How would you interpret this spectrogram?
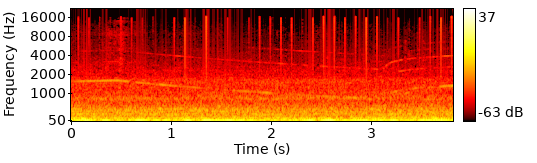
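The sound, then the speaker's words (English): An ambulance siren wails with rising and falling pitch as the ambulance comes by, over a dense bed of street traffic rumble and scattered clicks, with no talking. “And there's an ambulance coming by.”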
